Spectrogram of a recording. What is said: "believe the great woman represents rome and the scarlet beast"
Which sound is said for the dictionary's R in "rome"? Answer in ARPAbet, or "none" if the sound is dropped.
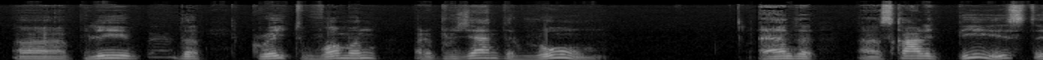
R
